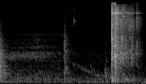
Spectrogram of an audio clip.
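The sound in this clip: Coins drop as payment for a card in a tabletop game. A faint click comes first, then a bright, loud metallic clatter near the end.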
